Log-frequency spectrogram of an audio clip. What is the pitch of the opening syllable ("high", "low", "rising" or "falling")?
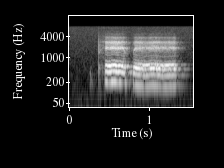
high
